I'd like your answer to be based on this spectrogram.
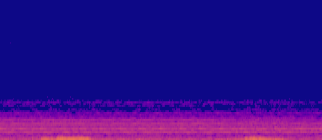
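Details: Sleeping dog: two rough, buzzing snores about two and a half seconds apart over a steady electrical hum, while another dog and a cat listen.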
